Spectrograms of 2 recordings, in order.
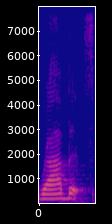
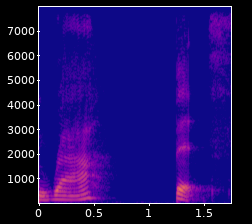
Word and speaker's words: rabbits: like when we said rabbits before, we don't say rab-bits. When we speak, we say ra-bits. And it just pops that B over to the next syllable.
